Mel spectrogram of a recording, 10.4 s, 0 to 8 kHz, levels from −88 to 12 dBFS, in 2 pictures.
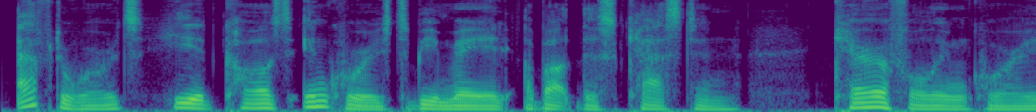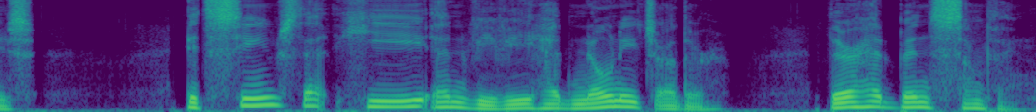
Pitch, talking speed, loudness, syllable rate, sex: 110 Hz, 160 wpm, -18 LUFS, 5.1 syllables/s, male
